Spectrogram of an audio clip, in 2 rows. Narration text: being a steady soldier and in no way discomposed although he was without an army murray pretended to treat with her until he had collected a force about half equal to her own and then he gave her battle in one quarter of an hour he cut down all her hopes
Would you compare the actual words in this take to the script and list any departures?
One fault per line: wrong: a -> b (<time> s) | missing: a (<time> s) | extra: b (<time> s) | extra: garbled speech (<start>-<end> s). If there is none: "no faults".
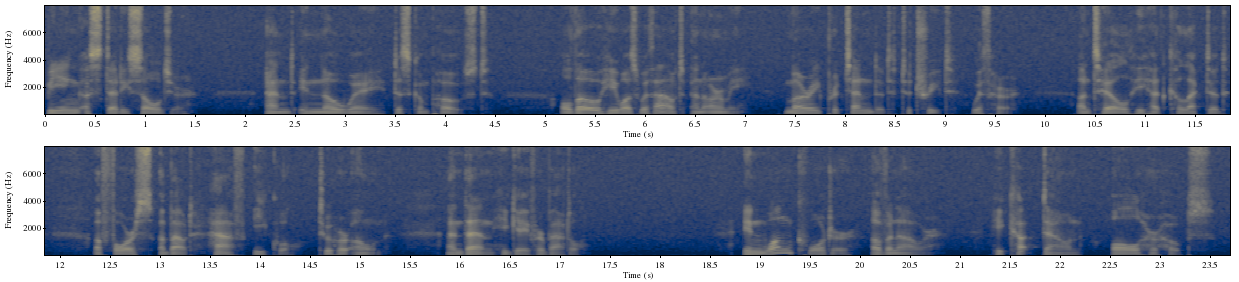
no faults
